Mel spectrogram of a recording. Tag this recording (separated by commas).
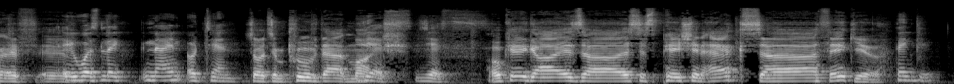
Speech, inside a small room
